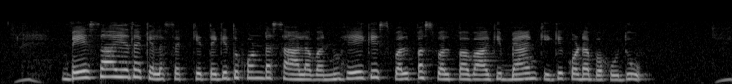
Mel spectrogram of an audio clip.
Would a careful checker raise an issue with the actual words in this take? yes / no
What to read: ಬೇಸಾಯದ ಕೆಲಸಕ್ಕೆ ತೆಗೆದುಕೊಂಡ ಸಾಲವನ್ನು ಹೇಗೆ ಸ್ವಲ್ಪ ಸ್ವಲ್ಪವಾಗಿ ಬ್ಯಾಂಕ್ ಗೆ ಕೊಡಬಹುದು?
no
